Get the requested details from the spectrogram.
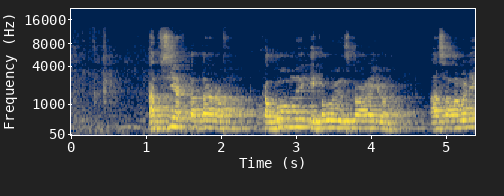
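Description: A man speaks through a microphone over loudspeakers in a large hall.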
